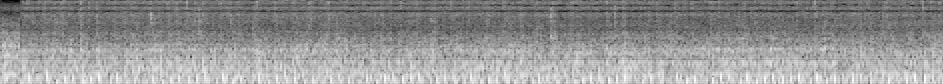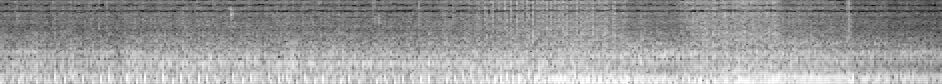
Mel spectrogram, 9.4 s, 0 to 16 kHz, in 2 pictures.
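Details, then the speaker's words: 1964–67 Toyota Stout pickup with 3R four-cylinder, abandoned since 1984, first running after flooding several times: steady, even idle with clean smooth revs, no knock, miss or smoke; normal running. "Sounds good. They're idling. Not smoking. blowing corn. This truck's not even smoking. It sounds great."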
